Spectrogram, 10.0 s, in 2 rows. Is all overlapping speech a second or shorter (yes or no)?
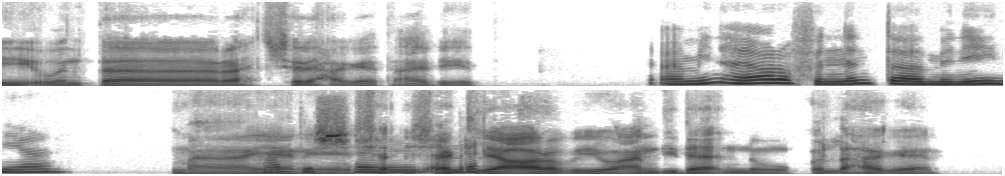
no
